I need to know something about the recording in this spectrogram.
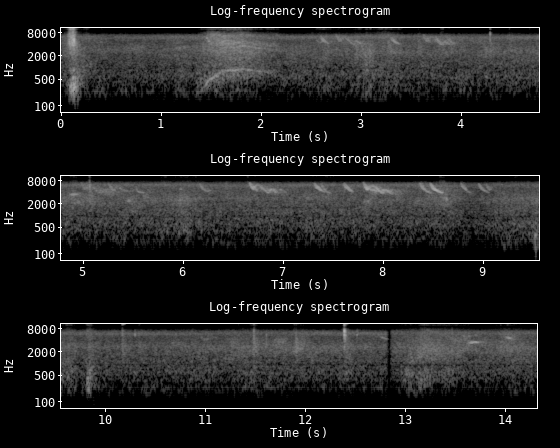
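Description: Tent fabric rustles and flaps.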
